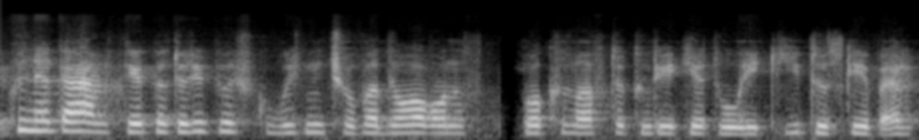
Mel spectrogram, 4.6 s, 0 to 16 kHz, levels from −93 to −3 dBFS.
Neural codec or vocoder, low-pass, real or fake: codec, 16 kHz in and 24 kHz out, 0.6 kbps, FocalCodec, streaming, 4096 codes; 10.8 kHz; fake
